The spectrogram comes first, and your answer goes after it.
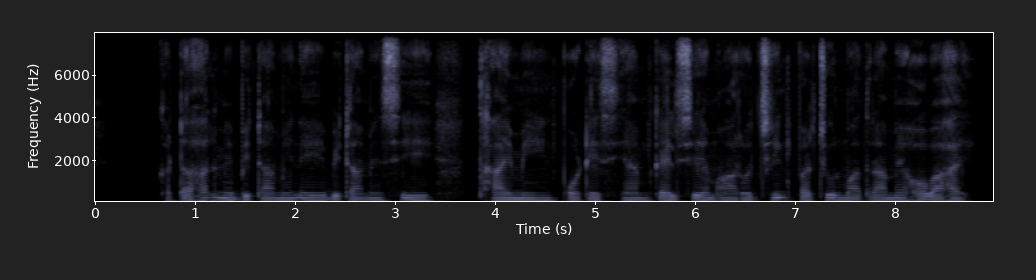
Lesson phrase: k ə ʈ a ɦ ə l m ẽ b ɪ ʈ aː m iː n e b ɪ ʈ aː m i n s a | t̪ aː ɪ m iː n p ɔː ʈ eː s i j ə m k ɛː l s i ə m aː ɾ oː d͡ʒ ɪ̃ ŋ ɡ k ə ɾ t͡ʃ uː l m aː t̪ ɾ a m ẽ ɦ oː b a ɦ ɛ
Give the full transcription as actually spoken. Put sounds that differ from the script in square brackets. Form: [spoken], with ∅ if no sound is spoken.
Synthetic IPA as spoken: k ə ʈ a ɦ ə l m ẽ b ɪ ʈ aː m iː n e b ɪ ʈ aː m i n s [i] | [t̪ʰ] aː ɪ m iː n p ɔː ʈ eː s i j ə m k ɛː l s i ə m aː ɾ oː d͡ʒ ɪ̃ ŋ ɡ [p] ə ɾ t͡ʃ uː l m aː t̪ ɾ a m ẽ ɦ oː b a ɦ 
